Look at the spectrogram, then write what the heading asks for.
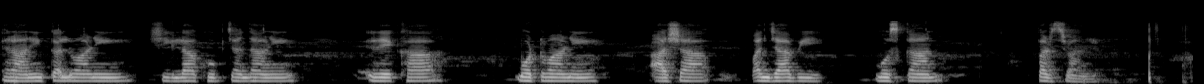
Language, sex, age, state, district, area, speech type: Sindhi, female, 60+, Gujarat, Surat, urban, spontaneous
